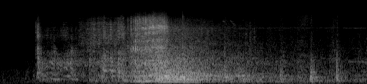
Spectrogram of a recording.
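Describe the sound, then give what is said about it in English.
A brown truck engine starting in a parking lot: a brief crank catches, the engine swells to a strong mid-pitched roar, then eases back toward a steady idle. “reverses their brown truck out of the parking lot and they head off down the road.”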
